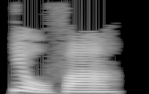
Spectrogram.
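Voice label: "诱发", Mandarin Chinese; chinese-flashcards; hsk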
